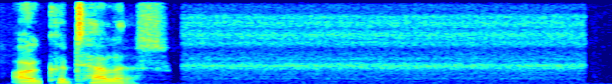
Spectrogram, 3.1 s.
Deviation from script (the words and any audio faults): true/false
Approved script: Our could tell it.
false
